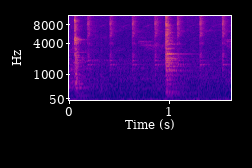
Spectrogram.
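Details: Truma gas heater in a motorhome/caravan, battery-powered igniter: crisp, regular clicks about four per second, light and sharp over near silence, with the ignition indicator lighting up; the igniter is sparking normally.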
